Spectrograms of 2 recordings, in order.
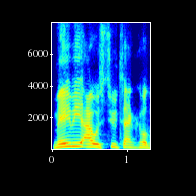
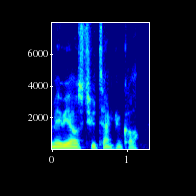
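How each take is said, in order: First: Said in the usual way. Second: Much softer, muttered to himself; quiet mutter. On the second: Real, not acted. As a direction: mumble it under your breath. Repeats own remark, second time muttered.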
